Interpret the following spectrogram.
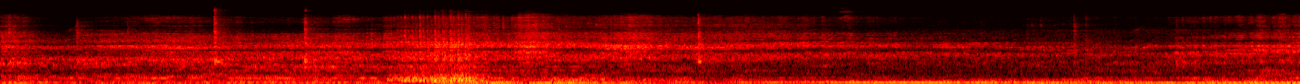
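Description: A Toyota sedan's engine running at low revs as the car creeps forward out of a parking bay, with a brief rise in engine noise about three seconds in.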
